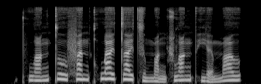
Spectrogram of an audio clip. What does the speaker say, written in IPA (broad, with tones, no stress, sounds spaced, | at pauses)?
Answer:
pʰ w ɑ˧˥ ŋ t̪ o˥˧ ʊ̯ f a˥˧ n kʰ w a˥˧ ɪ̯ t̪ a˥˩ ɪ̯ t͡s ɹ̩˩ m ɑ̰˨˩ ŋ ʂ w ɑ˥ ŋ pʰ j ɛ̰˨˩ m ɑ˥ ʊ̯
